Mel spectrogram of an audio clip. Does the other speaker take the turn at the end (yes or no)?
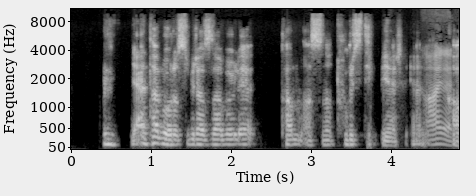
yes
